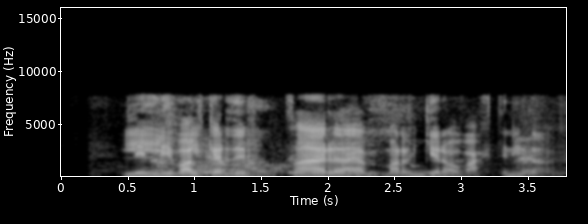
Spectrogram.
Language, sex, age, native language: Icelandic, male, 15, Icelandic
